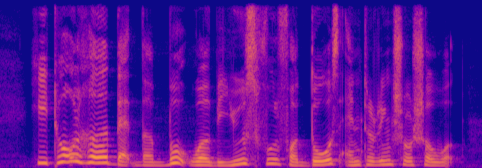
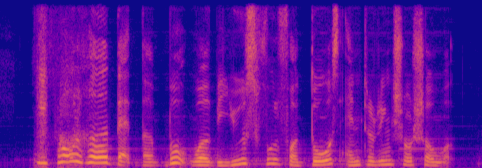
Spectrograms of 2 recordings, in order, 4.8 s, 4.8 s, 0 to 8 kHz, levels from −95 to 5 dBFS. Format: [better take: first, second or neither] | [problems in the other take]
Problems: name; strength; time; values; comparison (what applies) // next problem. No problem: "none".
first | noise reduction (neural separator model SepFormer DNS4)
